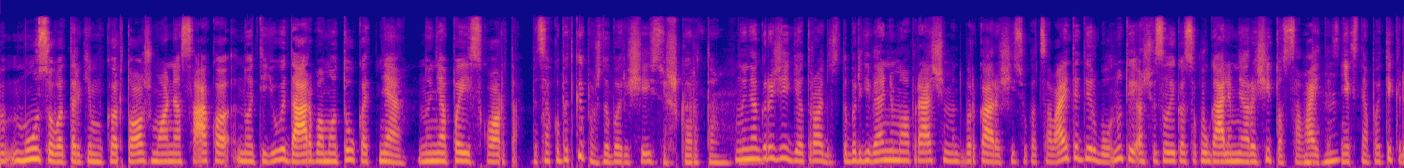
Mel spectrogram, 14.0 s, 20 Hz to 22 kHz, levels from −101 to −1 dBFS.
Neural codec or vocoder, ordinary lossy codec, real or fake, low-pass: none; AAC, 48 kbps; real; 14.4 kHz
